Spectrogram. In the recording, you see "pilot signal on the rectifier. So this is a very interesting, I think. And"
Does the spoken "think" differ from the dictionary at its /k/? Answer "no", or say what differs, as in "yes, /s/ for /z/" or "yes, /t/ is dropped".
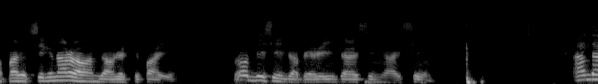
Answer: yes, /k/ is dropped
